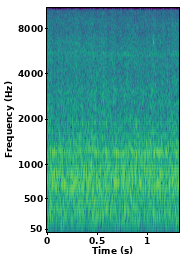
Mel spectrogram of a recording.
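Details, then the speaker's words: Mercury 60hp outboard after carb reinstall and link-and-sync, idling in forward gear at about 690–710 rpm after the idle stop screw was raised because idle was too slow; steady, even idle with no misses. "perfect and i already have it tight so when i did this it was uh the idle was too slow so i bumped it up just a little bit more"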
